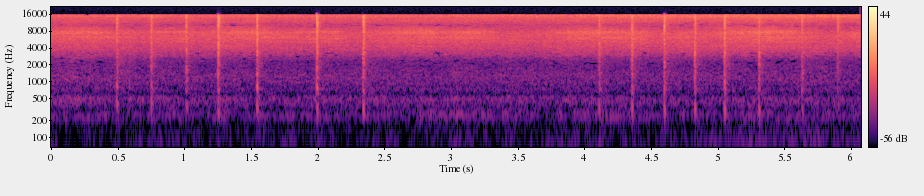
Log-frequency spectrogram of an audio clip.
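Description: Honeybees swarm around an opened hive on a hot day while powdered sugar is applied, a soft continuous buzz close by. Irregular sharp ticks, like tapping on the hive, punctuate it, and nobody speaks.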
